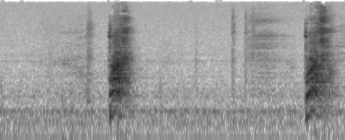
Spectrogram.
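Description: Two sharp, explosive sneezes, a few seconds apart, loud, with low background murmur between them.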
